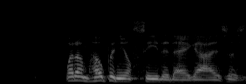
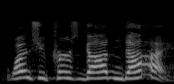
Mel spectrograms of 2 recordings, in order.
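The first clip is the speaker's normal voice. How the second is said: higher, laughing jab of a mocking wife; scornful wife; 11 semitones higher, 7 dB louder than usual. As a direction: throw it out as a sneer. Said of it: "She comes out and says".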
